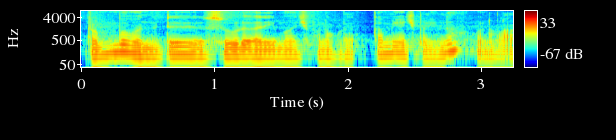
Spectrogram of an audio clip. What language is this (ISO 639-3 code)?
tam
